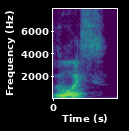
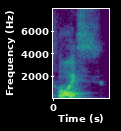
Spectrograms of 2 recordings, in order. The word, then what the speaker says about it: Royce: People, like, for instance, because it's spelled with an R, over here, we'd think it was Royce, but it's Hoyce.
